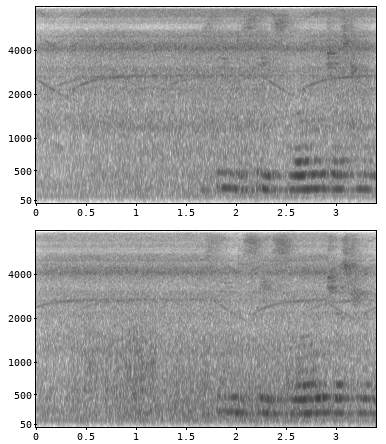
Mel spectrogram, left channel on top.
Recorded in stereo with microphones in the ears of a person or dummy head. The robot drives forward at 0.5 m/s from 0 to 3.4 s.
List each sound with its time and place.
1.6 s a woman speaking: 60° left (ahead or behind), 1.1 m; by 3.4 s 45° left (ahead or behind), 1.3 m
